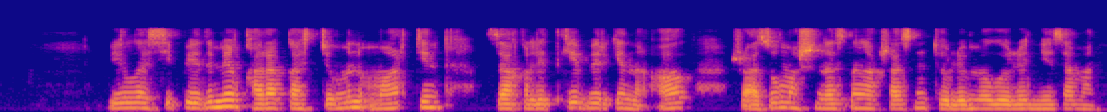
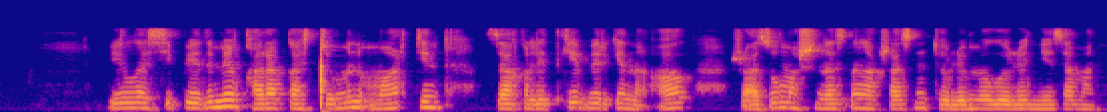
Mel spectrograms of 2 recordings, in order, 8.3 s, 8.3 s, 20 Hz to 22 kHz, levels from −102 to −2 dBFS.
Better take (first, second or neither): first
